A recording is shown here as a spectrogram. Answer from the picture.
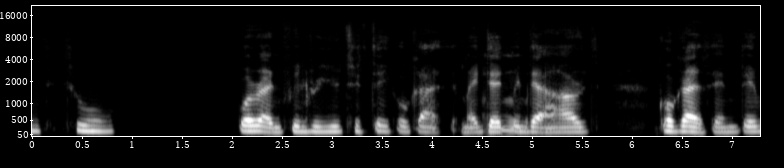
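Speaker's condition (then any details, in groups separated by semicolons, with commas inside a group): Cerebral palsy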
